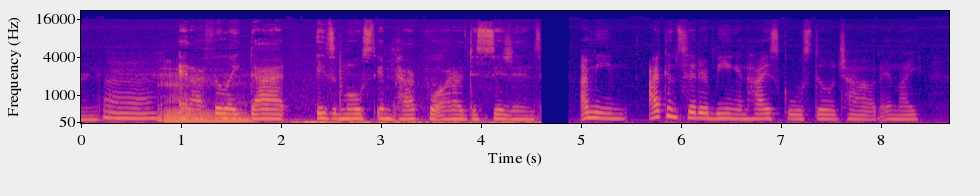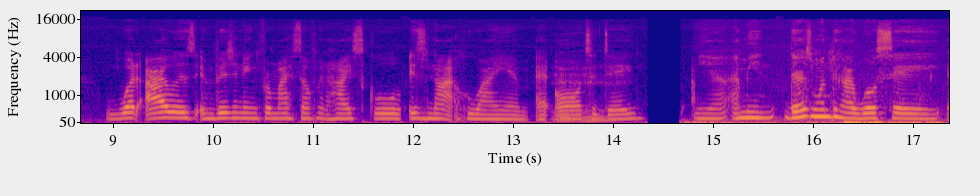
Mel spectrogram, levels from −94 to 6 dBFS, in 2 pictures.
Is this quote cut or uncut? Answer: cut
